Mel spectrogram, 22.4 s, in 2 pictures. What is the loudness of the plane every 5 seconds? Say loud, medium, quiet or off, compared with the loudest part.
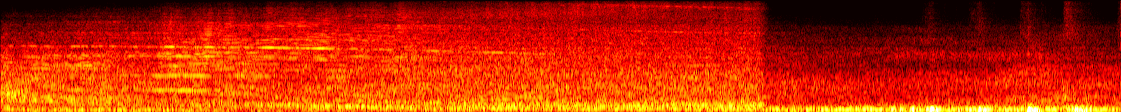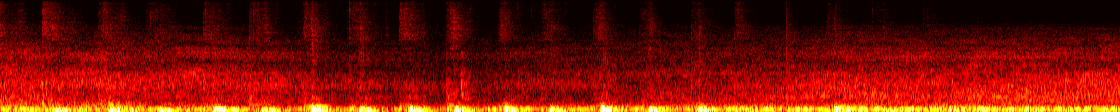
loud, loud, medium, quiet, medium.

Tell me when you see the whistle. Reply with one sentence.
The whistle can't be heard in this clip.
